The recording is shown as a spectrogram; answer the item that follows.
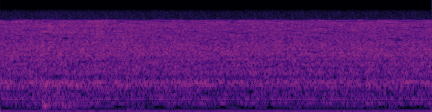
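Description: Steady, even hiss of a covered skillet of sauce simmering on the stove, with a faint hum under it.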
